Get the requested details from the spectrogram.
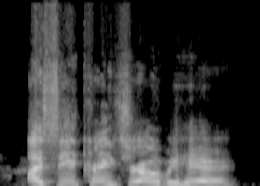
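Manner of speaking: shouting. Voicing unseen enemies who spot a creature nearby: shouting. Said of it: "you hear shouting".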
